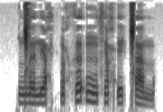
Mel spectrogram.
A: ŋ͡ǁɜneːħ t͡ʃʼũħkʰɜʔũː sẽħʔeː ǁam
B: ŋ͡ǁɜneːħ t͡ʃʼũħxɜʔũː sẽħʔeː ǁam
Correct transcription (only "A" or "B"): B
